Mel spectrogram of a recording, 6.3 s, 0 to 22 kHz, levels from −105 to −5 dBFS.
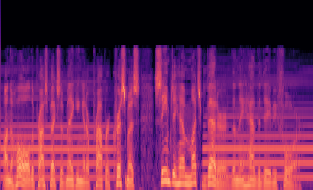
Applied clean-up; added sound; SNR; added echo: none; Wind instrument, woodwind instrument; 10 dB; none.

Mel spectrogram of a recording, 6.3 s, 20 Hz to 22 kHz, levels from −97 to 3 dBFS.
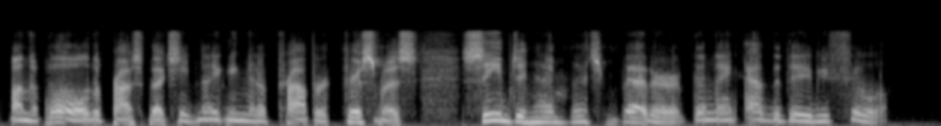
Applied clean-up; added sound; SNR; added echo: neural diffusion model UNIVERSE++.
